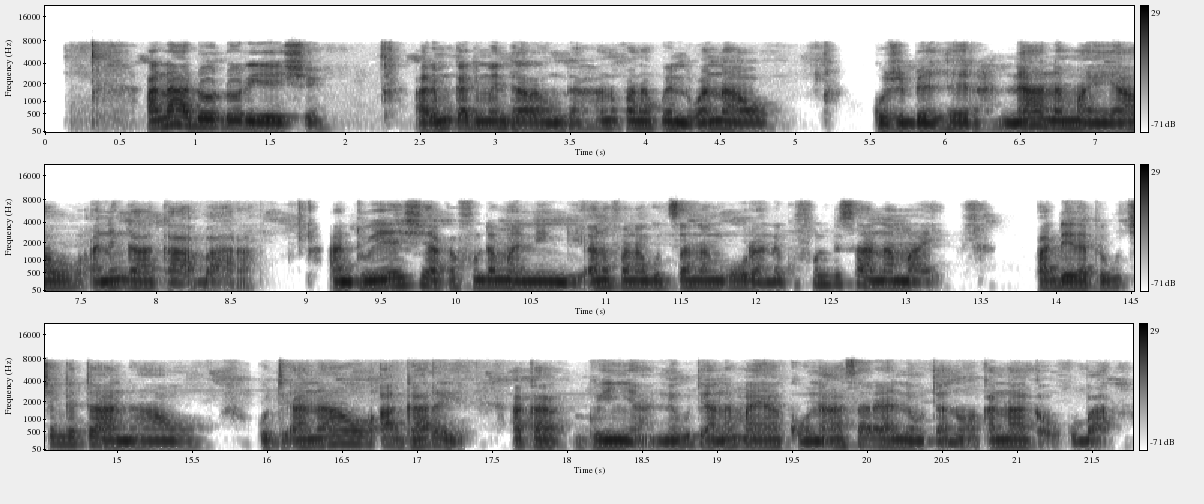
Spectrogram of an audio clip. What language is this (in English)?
Ndau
